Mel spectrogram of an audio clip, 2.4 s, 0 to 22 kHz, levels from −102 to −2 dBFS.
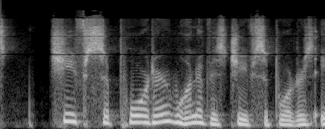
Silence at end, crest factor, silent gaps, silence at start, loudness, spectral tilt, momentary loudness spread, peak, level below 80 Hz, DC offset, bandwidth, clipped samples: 0 s; 12 dB; none; 0 s; -24 LUFS; -5 dB/octave; 4 LU; -12 dBFS; -64 dBFS; under 0.1%; 12.5 kHz; under 0.1%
